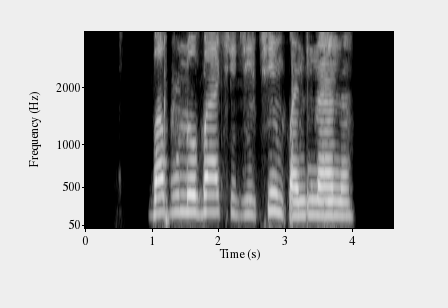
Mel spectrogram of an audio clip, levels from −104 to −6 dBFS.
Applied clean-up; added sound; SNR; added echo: neural mask model Resemble Enhance denoiser.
